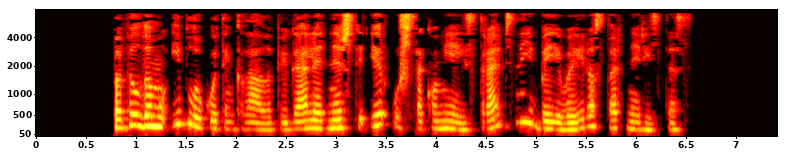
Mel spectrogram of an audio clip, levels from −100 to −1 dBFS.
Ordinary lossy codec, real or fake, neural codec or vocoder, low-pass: MP3, 32 kbps; real; none; 7.2 kHz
